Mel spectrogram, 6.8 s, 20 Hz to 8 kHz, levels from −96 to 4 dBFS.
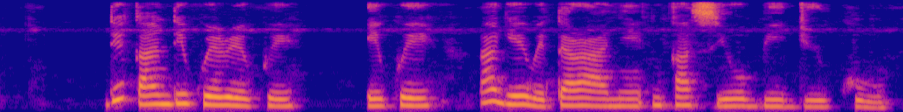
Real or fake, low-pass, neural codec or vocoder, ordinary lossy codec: real; 7.2 kHz; none; none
